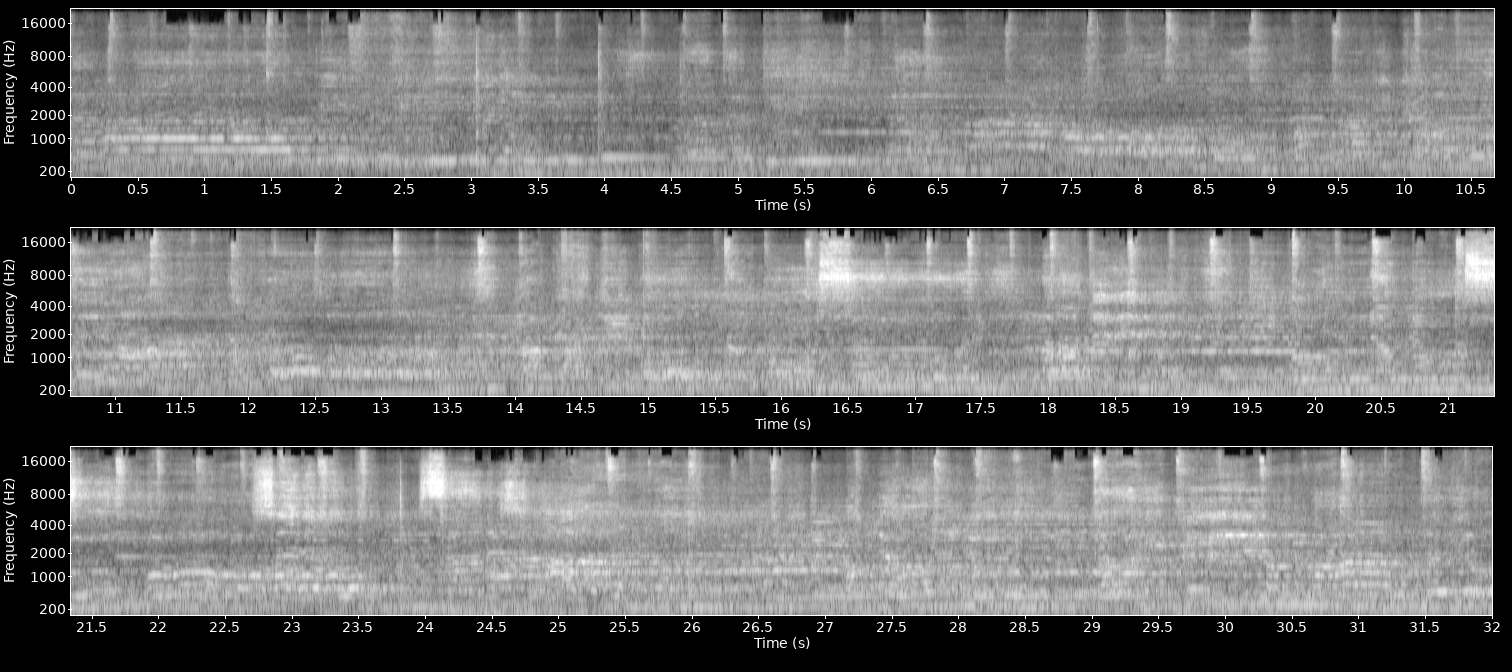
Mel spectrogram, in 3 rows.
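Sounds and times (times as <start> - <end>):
singer with live band: 0.0 - 32.0.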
